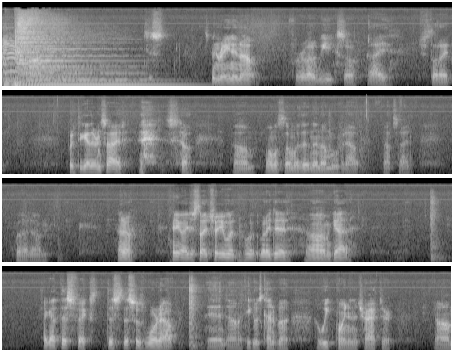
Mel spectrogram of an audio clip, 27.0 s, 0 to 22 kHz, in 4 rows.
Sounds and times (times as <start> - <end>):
Speech: 2.2 - 6.8, 7.7 - 13.0, 13.7 - 14.3, 15.2 - 18.9, 20.8 - 26.9.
